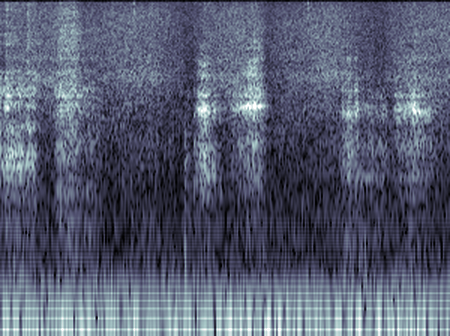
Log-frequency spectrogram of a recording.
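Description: Faint, effortful breathing of a woman doing sliding plank knee tucks. There are three soft breaths about two seconds apart, one with each rep.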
